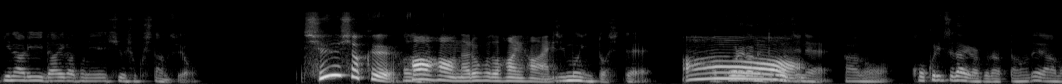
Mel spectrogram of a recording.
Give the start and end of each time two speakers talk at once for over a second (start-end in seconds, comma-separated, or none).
7.1-8.3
